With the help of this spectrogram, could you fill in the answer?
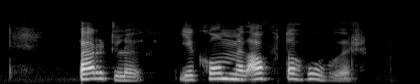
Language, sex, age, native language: Icelandic, male, 11, Icelandic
